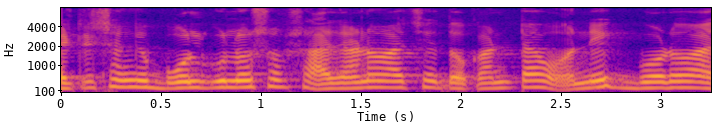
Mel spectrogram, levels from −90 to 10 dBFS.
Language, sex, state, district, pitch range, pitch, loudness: Bengali, female, Odisha, Malkangiri, 205-230 Hz, 220 Hz, -14 LUFS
